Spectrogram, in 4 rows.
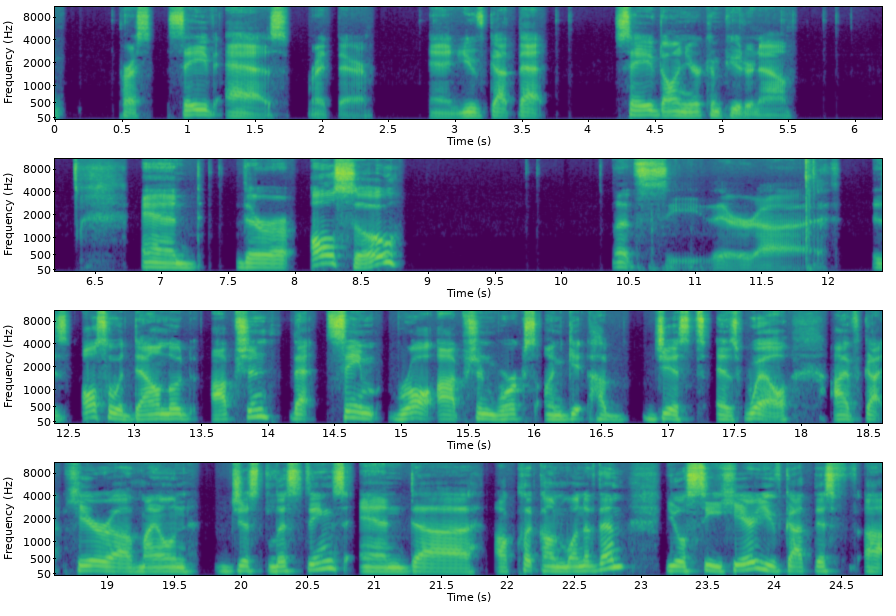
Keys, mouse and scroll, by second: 1.2 click, 3.5 click, 4.5 click, 5.8 click, 6.2-6.8 drag, 6.8-7.4 scroll up 1, 8.1 click, 9.7-10.2 scroll up 1, 10.5 click, 11.1-12.2 typing, 12.8 Return, 21.4 click.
